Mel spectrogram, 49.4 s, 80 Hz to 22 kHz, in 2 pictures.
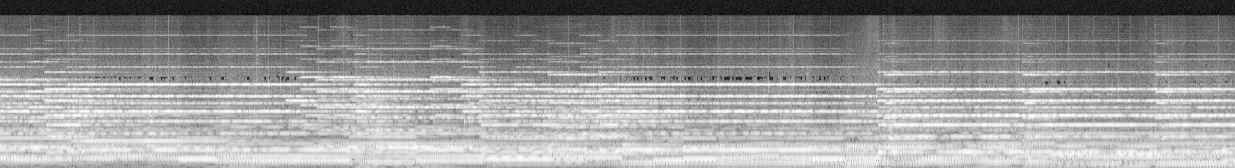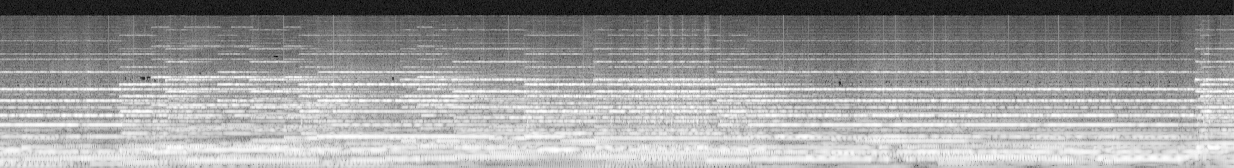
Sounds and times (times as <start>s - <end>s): Electronic organ: 0.0s - 49.3s.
